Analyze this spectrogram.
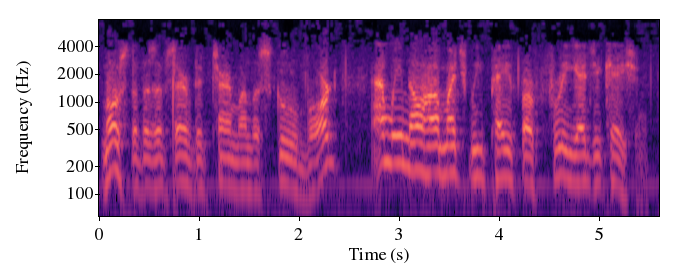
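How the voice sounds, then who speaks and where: An actor playing a plain-spoken, opinionated middle-aged farmer in a folksy, emphatic 1940s radio drama style. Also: male voice, mid-range voice, lively intonation, normal speed, husky. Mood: firm, explaining. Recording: noisy, tinny 1940s radio recording.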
